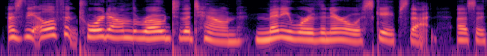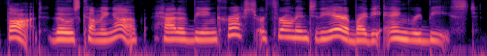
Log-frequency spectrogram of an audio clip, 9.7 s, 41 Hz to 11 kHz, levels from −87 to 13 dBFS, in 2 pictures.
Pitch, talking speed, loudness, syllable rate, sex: 230 Hz, 215 wpm, -17 LUFS, 5.2 syllables/s, female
